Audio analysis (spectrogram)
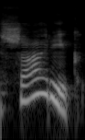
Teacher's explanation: В слове «шарик» мягкий согласный звук «р». Мягкость ему придает «и».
